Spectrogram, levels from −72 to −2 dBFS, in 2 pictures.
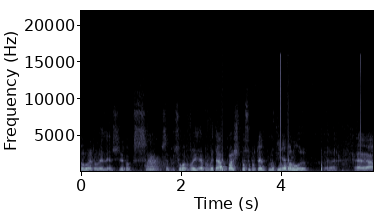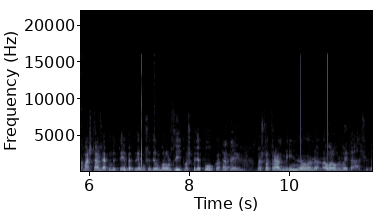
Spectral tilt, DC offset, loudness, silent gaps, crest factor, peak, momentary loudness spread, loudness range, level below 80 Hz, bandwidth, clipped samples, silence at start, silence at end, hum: -5.5 dB/octave; under 0.1%; -35 LUFS; none; 26 dB; -8 dBFS; 10 LU; 2 LU; -60 dBFS; 16 kHz; under 0.1%; 0 s; 0 s; none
